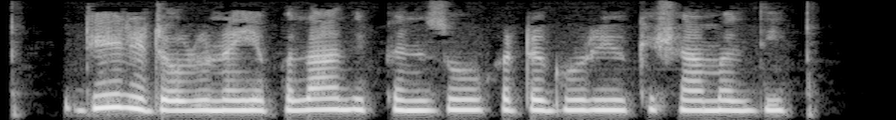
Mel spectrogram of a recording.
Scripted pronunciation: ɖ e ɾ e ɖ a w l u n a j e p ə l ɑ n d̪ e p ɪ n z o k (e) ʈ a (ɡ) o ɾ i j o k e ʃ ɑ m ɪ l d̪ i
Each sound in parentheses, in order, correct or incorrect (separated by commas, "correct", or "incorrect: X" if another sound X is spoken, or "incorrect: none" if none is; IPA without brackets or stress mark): incorrect: a, correct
